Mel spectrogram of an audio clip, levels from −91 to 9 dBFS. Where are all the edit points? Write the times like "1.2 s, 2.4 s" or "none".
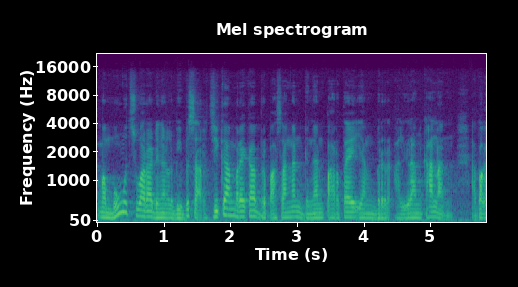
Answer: none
